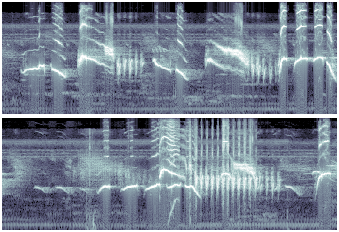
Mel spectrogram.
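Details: Ngekek call of the ashy tailorbird, used to provoke rivals: sharp falling whistles and buzzy notes, a string of short level whistles, then a dense rattling burst and more notes.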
